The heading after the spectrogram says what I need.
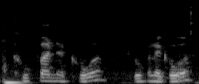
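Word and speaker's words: Puka Nacua: Koopa Nakua? Yep, you got it. All right, Koopa Nakua.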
